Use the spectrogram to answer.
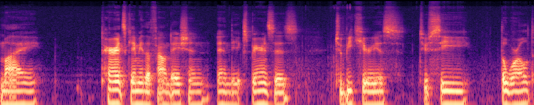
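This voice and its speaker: A man with an American accent speaks at a very slow pace and medium pitch. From US South, Shreveport, Louisiana. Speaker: author and self-help vlogger. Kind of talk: personal reflection monologue. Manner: halting, with frequent fillers and repetitions.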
